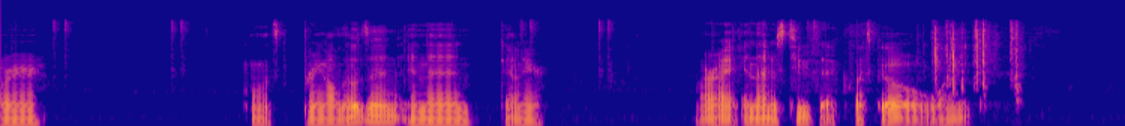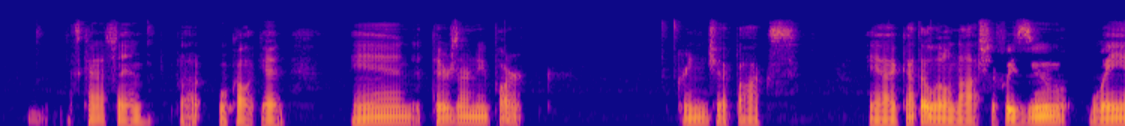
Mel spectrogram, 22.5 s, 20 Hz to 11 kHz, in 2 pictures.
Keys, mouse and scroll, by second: 0.3 click, 1.5 click, 3.3 middle click, 5.0 click, 6.9 middle click, 7.8 click, 9.1 KP_1, 9.3 KP_Divide, 9.5 KP_8, 9.9 KP_Enter, 11.4 right click, 13.7 right click, 17.6 click, 21.0 right click.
